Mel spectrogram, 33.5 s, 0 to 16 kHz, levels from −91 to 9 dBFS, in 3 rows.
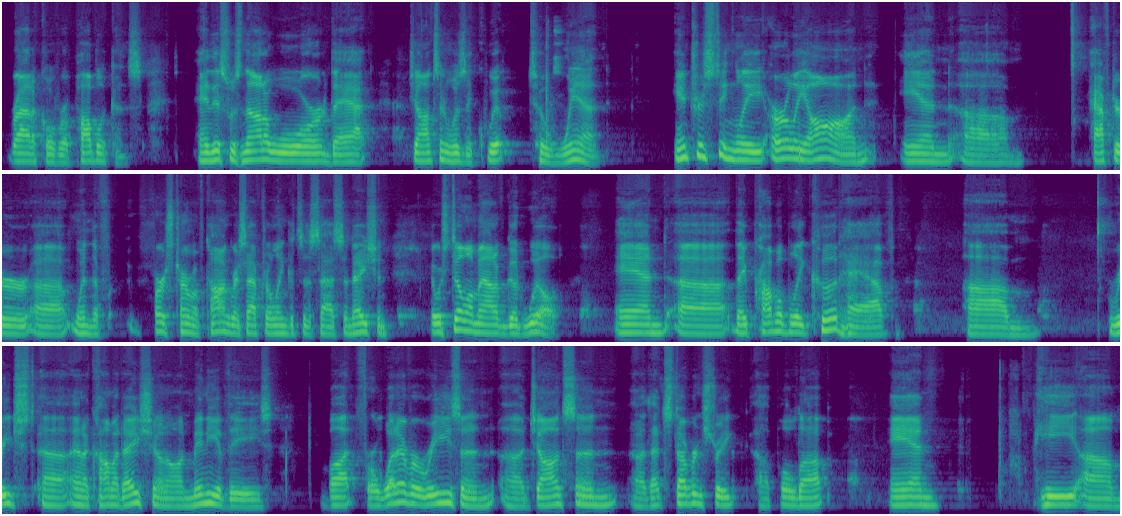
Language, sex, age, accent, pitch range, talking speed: English, male, 60-79, American, 125-150 Hz, 120 wpm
